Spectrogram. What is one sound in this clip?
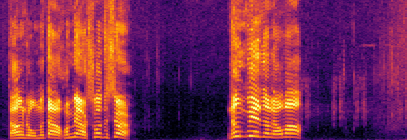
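A middle-aged man speaks sternly and close by.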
